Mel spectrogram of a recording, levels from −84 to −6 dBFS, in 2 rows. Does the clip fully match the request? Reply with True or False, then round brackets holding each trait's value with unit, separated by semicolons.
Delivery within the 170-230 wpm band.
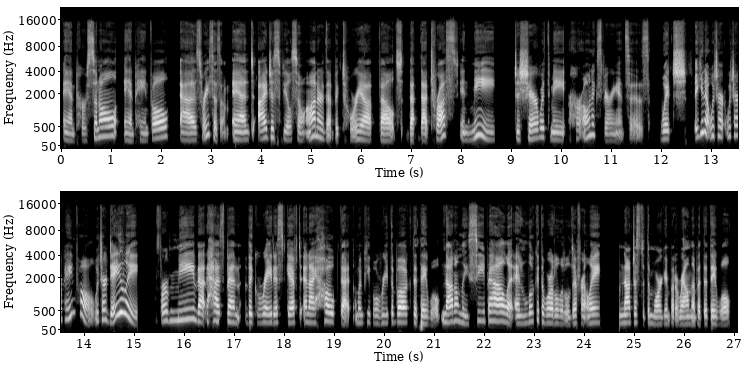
True (180 wpm)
